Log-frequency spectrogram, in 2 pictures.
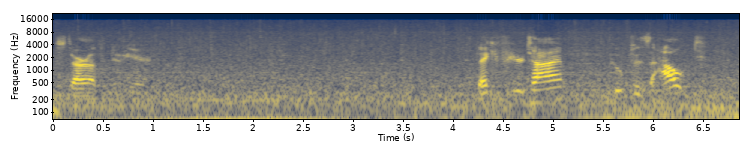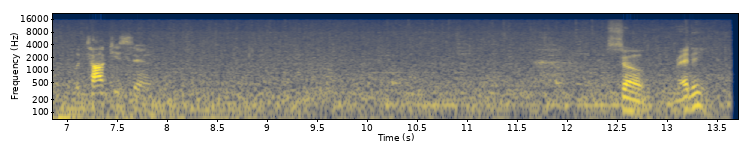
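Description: A man speaks calmly and close by.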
